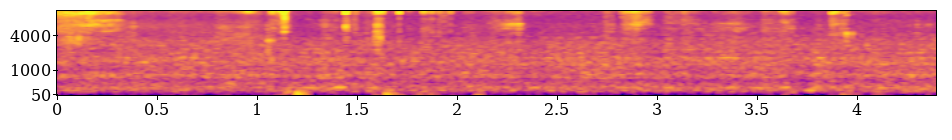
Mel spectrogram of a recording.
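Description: Near silence: room tone, with a few faint soft clicks and rustles a little over a second in from a hand handling the pages of an open paperback book.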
